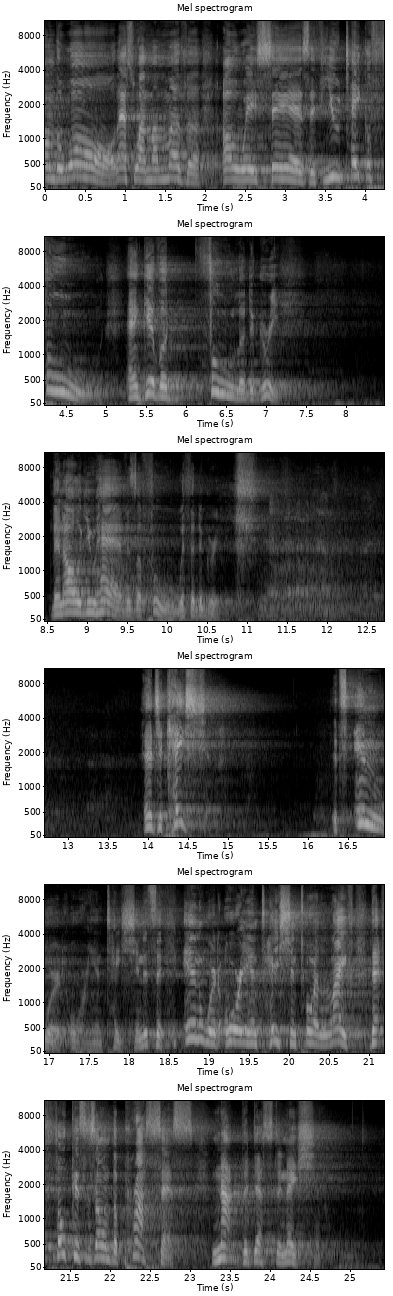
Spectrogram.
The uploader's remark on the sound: Sunday sermon November 5, 2017 in the Memorial Church of Harvard University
